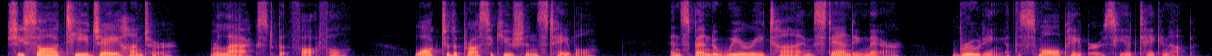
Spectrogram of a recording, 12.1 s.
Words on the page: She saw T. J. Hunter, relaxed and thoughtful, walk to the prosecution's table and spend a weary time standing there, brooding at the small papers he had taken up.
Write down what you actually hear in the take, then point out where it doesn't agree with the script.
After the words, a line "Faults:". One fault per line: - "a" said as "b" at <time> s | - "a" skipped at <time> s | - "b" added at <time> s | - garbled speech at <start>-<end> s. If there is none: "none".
She saw T. J. Hunter, relaxed but thoughtful, walk to the prosecution's table and spend a weary time standing there, brooding at the small papers he had taken up.
Faults:
- "and" said as "but" at 2.8 s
